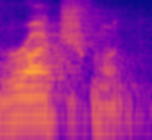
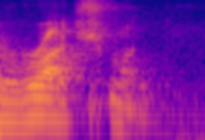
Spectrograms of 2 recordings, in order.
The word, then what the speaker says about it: Richmond: I have in my mind the association Richmond-Rochmond, because that's how the real Richmonders pronounce it, Rochmond.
